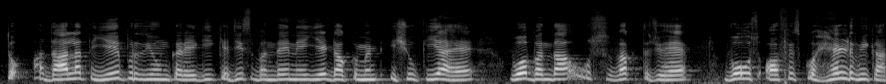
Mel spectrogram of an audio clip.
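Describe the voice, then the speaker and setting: Pakistani lady teaching a class, kinda high voice, reads stuff out then explains it again step by step. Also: warm tone. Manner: didactic, repeats and rephrases points. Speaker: law lecturer. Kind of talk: explanatory lecture, reading statute clauses aloud then explaining them.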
